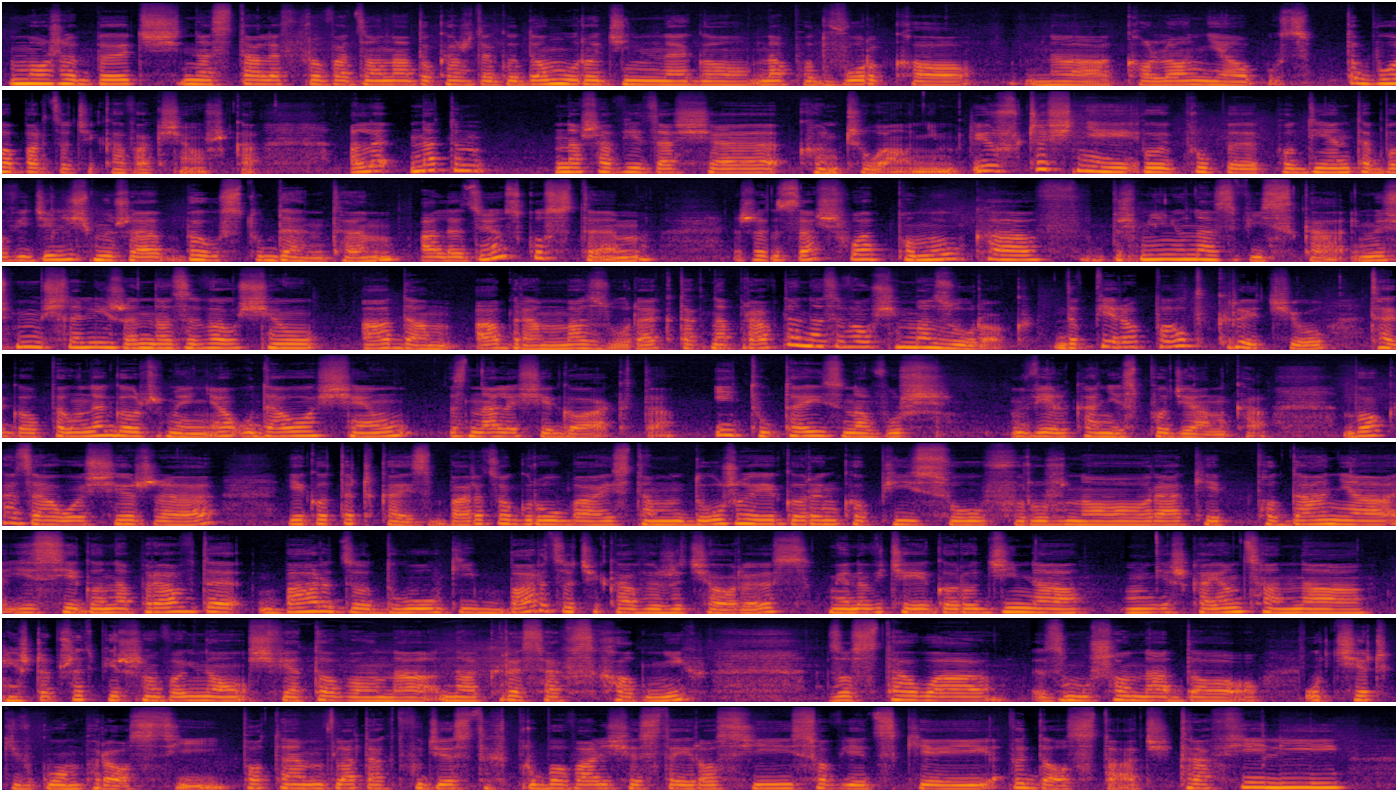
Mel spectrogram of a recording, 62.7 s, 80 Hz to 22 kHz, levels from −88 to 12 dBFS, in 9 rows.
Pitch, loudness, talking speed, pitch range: 180 Hz, -20 LUFS, 130 wpm, 170-200 Hz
